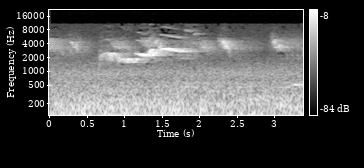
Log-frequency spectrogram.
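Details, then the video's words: High chirping birds with a prominent clear whistled phrase early on, notes sliding up and down, followed by scattered short chirps and low background rumble. "Birds sound"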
